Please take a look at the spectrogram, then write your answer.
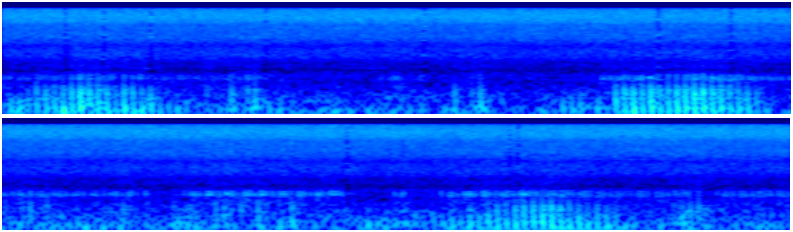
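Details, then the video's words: Domestic cat purring, recorded for ASMR: low rumbling purr swelling in three strong bursts about three seconds apart, quieter purring between, over a faint steady background hum. "Cat Purring"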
